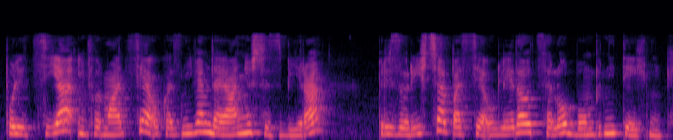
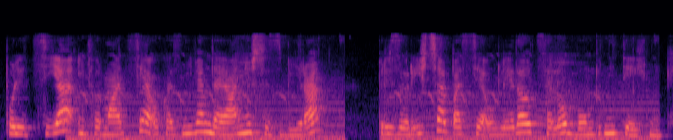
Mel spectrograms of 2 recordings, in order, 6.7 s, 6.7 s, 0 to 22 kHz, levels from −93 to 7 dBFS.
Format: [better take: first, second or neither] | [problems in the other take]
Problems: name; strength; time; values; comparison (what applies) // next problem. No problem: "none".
first | background sound (Gull, seagull); 11 dB below the speech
